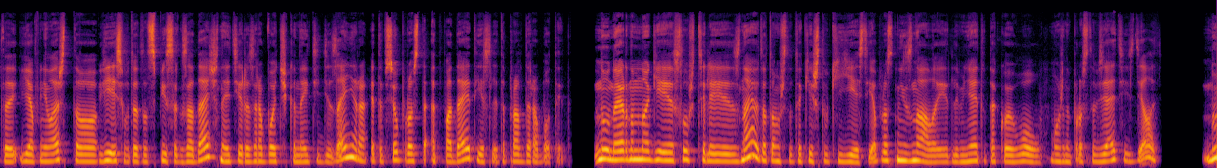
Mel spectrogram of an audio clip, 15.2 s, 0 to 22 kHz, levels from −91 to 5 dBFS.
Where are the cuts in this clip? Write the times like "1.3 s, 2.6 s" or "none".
none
